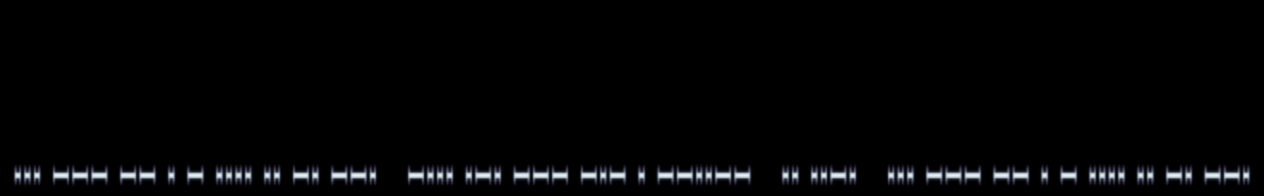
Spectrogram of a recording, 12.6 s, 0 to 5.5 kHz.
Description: Morse code, heard as a keyed tone, about 25 wpm, 600 Hz. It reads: SOMETHING BROKE, IF SOMETHING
